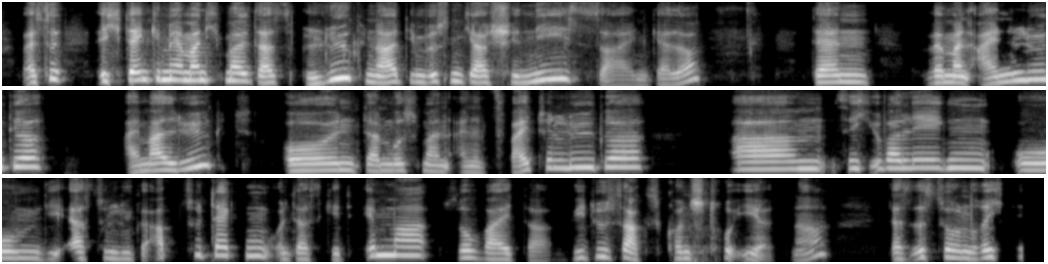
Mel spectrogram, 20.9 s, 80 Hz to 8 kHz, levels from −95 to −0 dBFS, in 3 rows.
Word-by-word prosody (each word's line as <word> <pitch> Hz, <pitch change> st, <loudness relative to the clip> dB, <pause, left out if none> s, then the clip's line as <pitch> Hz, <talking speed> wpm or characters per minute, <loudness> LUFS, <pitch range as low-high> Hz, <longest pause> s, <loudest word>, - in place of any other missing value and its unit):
Weißt 180 Hz, +9 st, +1 dB
du, 265 Hz, -, +5 dB, 0.2 s
ich 210 Hz, -2 st, +1 dB
denke 250 Hz, +2 st, +7 dB
mir 250 Hz, -1 st, +7 dB
manchmal, 230 Hz, -1 st, +5 dB
dass 175 Hz, -2 st, +2 dB
Lügner 190 Hz, -, +6 dB
die 190 Hz, +1 st, -10 dB
müssen 195 Hz, +3 st, -1 dB
ja 180 Hz, -2 st, +4 dB
Genies 235 Hz, +10 st, +1 dB
sein, 125 Hz, 0 st, -11 dB
gell? 140 Hz, -, -4 dB, 0.8 s
Denn 185 Hz, 0 st, +2 dB, 0.4 s
wenn 175 Hz, 0 st, +1 dB
man 180 Hz, -1 st, +5 dB
eine 190 Hz, +5 st, 0 dB
Lüge 260 Hz, +3 st, +2 dB, 0.5 s
einmal 180 Hz, +6 st, +1 dB
lügt 300 Hz, -, -3 dB, 0.2 s
und 180 Hz, +2 st, +1 dB
dann 165 Hz, 0 st, -2 dB
muss 175 Hz, 0 st, -6 dB
man 160 Hz, -3 st, -6 dB
eine 145 Hz, -2 st, -13 dB
2. 200 Hz, +7 st, -4 dB
Lüge, 260 Hz, +2 st, 0 dB, 0.6 s
ähm, 215 Hz, +2 st, +1 dB
sich 230 Hz, -1 st, -8 dB
überlegen, 240 Hz, 0 st, -2 dB
um 185 Hz, -1 st, -2 dB
die 160 Hz, -, -12 dB
1. 180 Hz, +1 st, -5 dB
Lüge 170 Hz, -3 st, -12 dB
abzudecken, 250 Hz, -2 st, -5 dB
und 160 Hz, -1 st, -14 dB
das 160 Hz, -1 st, -7 dB
geht 150 Hz, -, -14 dB
immer 260 Hz, 0 st, +1 dB
so 195 Hz, -2 st, -6 dB
weiter, 155 Hz, -7 st, -5 dB
wie 190 Hz, +2 st, -10 dB
du 225 Hz, +4 st, -6 dB
sagst, -, -, -1 dB
konstruiert, 390 Hz, -, -6 dB
ne? 290 Hz, -, -11 dB, 0.4 s
Das 170 Hz, -2 st, -7 dB
ist 200 Hz, -, -5 dB
so 210 Hz, -, 0 dB
'n 185 Hz, -2 st, -3 dB
richti 205 Hz, +4 st, -5 dB
200 Hz, 150 wpm, -23 LUFS, 175-245 Hz, 0.8 s, denke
